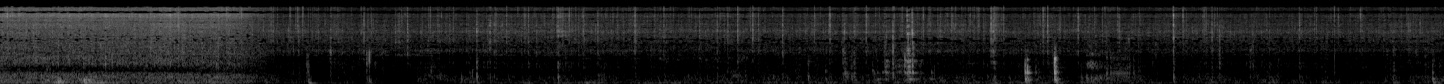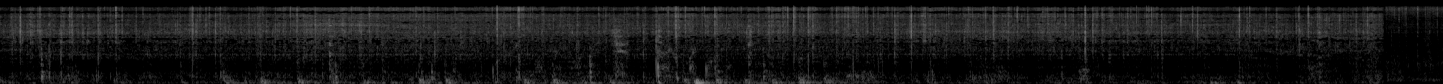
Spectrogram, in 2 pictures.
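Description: Food sizzling in a hot pan, with scattered small pops. Louder for about the first two seconds, then a steady, quieter sizzle.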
